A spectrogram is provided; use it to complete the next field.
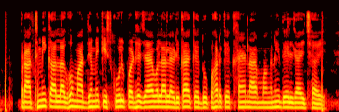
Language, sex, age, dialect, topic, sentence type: Magahi, male, 25-30, Western, agriculture, statement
